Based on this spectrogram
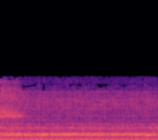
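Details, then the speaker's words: Wood lathe turning an eccentric, off-centre workpiece after being slowed until the rumbling stopped: an even, steady hum with a mild midrange tone and no rumble or thumping. Finding: lathe running smoothly at this speed. "that seems to be all right there once I have removed a lot of the wood out on this Wing I may be able to speed it up if I feel it's necessary but uh that seems to be a pretty good speed for it"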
